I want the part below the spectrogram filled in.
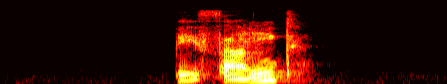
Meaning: first/third-person singular preterite of befinden
- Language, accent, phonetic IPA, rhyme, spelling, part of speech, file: German, Austria, [bəˈfant], -ant, befand, verb, De-at-befand.ogg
